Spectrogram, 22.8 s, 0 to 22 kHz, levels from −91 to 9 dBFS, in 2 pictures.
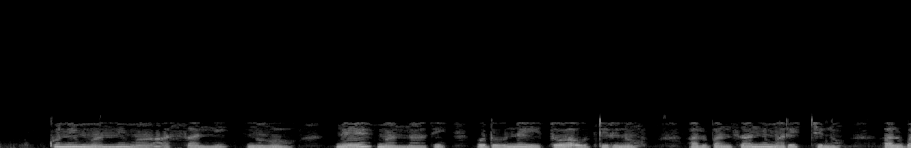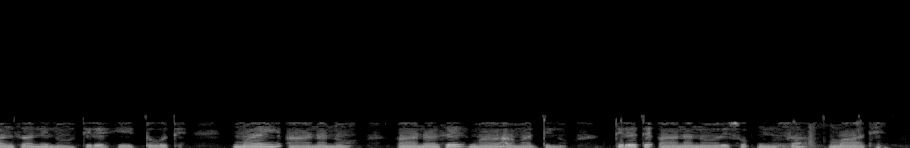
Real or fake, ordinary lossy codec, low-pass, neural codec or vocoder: real; AAC, 16 kbps; 10.8 kHz; none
